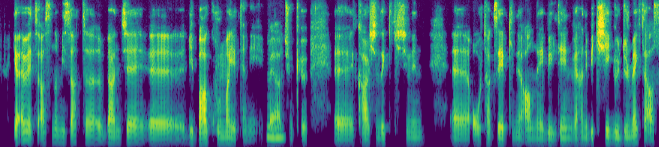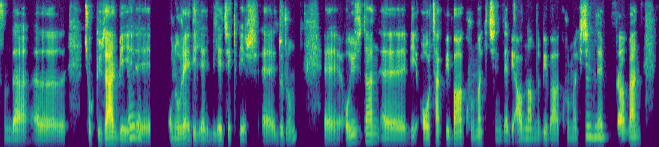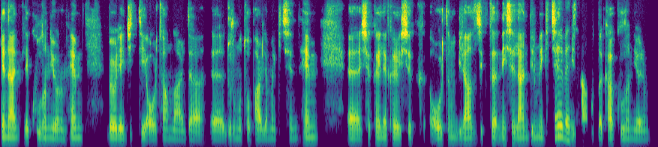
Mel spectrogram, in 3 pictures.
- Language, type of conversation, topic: Turkish, podcast, Kısa mesajlarda mizahı nasıl kullanırsın, ne zaman kaçınırsın?
- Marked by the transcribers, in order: tapping; "onore" said as "onure"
